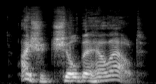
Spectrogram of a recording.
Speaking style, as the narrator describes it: she shouted

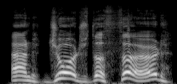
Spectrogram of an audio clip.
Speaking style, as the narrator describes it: he thundered with fiery eyes

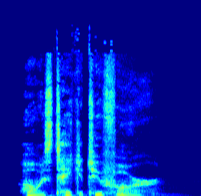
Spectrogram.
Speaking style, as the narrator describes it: he whispered to himself

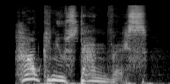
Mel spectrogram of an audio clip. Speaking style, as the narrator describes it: He asked Hermione fiercely

